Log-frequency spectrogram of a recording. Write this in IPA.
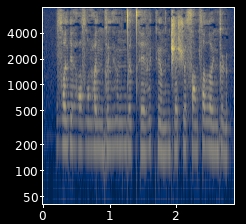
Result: zˤʉlʲ ɾʲɔɦœzˤõ ɦɔlʲŋɡulʲɦõɡ ndɔlʲt̪ʰevʏ kʲõɡnd͡ʒɛ ʃʉsiɳsˤʏ lyŋɡʉɳ

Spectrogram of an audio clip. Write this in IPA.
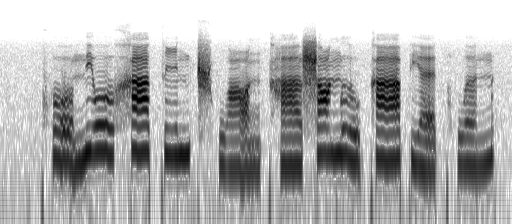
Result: kʰo̰˨˩ʊ̯ n̪jo˥˩ʊ̯xä˥ t̪i˥nʈ͡ʂʰwɑ̰˨˩ŋkʰä˧˥ ʂɑ˥ŋ lṵ˨˩kä˧˥pjɛ̰˨˩kʰwə˧˥n

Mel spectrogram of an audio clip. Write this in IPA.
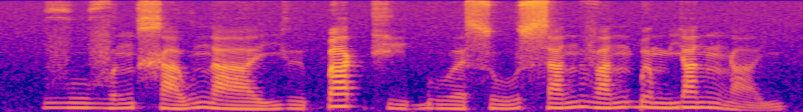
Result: vu˧və˧˥ŋ xa˨˩˦wnaː˨˩jɨ˨˩ ɓa˦˥k̚xi˨˩ɓu˨˩ə̯su˨˩˦ sa˧˥nva˧˥nɓə˧m ja˧nŋa˨˩˨j

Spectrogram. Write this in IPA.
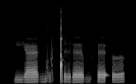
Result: jæɡuǃɪ ɾɛbʔɛʔə

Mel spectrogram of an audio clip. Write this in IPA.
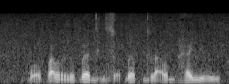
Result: ɓɔ̰ pa̰lˠruɓɜ dḛlʲzɔ̰ɓɜp dɹa̰lˠ bʱæ lʲui̯

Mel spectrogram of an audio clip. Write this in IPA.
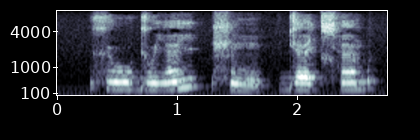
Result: xʲuːɡʲujɛ̃j | ʂĩ | ɡʲɛt͡ɕʰɛ̃b

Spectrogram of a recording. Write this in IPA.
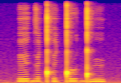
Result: eɡɛǃʰe ǃɯɡ͡ǃy

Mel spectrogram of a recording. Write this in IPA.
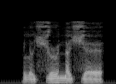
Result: ləçə˞na çɛ

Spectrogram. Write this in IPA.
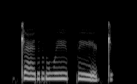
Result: ʈærwepeʈ

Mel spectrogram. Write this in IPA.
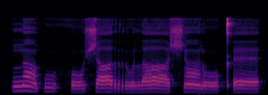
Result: nã˦˨pu˨ ho˨˦ʃaː˦r ʊ˨laː˦˨ ʃã˦˨ɾoː˨kʼɛ˦

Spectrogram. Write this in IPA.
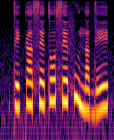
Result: te˨ka˧sɛ˧tɔ˦ sɛ˦ fu˦˨na˨ de˨˦

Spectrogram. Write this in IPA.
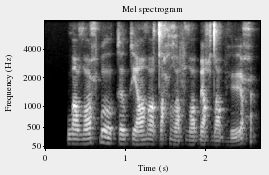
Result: wau̯ðˤʏːħɓoː kəu̯ keːðˤou̯ tˤiħʁʷaf ðˤʏ ɓeħ dˤʏːbʱʏːħ

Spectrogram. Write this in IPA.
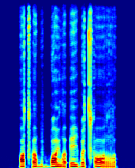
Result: ɒt͡sʼʌbɒb ɓɒy̯wʌ ʔei̯ɓœ t͡sʼɔr

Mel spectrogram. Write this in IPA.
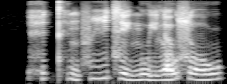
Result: hɪ˨k̚t̪ʰɪ˨˩ŋ fiː˨˧t͡se˨˩jn̪uː˨˩jlɐ˨˥w so˨˧w

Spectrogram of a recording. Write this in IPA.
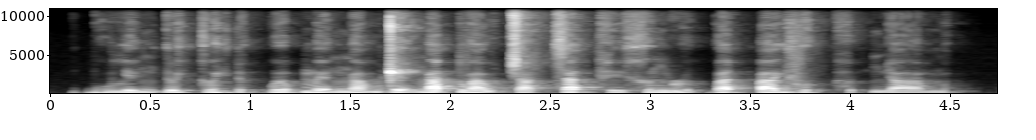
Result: ɓu˨˩le˨˩ŋ ɗə˨˩˨jkə˧jɗə˨˩k̚ wəː˦˥p̚mɛ˨˩˦ ŋa˨˩˦mʈɛ˨˩˨ŋa˦˥t̚ va˨˩˨wca˨˩k̚sa˦˥t̚ he˨˩xə˧ŋɹə˨˩k̚wa˦˥t̚ ʔa˧˥jvə˨˩k̚ hə˨˩k̚ɲa˨˩m

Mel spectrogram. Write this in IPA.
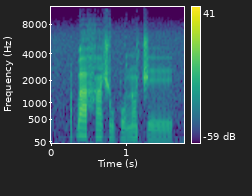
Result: ɓa˦ hã˧ʃu˨po˨nɔ̃˧ t͡ʃeː˨

